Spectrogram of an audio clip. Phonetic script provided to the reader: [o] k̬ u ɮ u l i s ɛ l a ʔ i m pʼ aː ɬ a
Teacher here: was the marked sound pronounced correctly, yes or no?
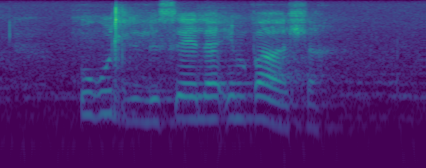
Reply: no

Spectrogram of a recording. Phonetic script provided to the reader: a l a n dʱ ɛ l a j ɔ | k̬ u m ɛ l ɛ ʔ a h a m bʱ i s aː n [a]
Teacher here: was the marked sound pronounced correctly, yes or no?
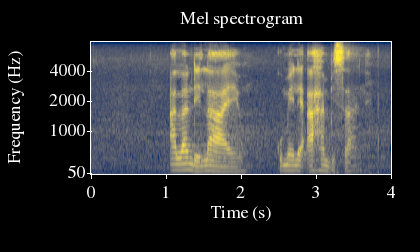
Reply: no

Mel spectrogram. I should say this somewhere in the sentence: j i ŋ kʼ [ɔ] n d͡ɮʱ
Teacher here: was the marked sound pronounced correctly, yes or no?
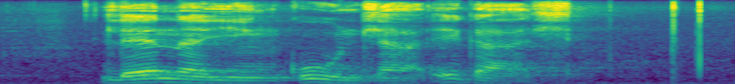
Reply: no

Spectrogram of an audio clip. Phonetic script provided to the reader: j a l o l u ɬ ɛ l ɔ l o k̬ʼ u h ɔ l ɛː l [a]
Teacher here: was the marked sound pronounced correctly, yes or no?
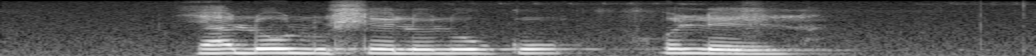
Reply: yes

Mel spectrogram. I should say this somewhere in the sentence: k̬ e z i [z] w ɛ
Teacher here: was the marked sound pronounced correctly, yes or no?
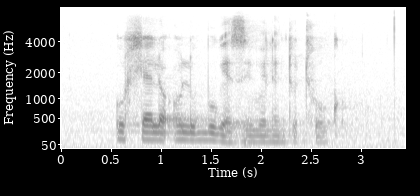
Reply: no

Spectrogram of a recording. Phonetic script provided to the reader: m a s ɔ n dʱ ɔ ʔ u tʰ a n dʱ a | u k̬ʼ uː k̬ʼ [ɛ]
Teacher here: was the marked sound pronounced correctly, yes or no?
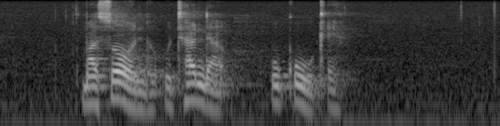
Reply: yes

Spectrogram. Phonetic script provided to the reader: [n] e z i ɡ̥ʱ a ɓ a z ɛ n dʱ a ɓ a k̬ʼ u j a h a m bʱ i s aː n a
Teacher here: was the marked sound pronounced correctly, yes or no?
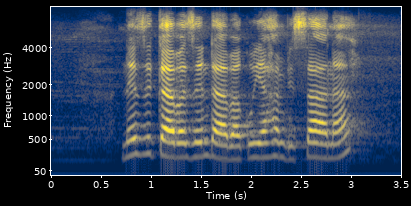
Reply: yes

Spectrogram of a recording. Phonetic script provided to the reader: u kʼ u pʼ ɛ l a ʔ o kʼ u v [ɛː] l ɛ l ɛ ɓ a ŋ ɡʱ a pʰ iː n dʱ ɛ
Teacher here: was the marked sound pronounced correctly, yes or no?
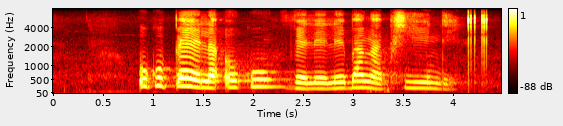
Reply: no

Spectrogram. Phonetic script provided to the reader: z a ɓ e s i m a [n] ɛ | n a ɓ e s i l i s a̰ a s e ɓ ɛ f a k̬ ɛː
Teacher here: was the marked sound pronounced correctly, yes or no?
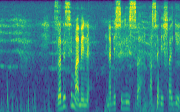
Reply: no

